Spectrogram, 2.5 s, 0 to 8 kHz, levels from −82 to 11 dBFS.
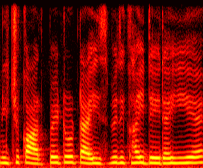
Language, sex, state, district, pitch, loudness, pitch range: Hindi, female, Chhattisgarh, Bilaspur, 260 Hz, -13 LUFS, 250-265 Hz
